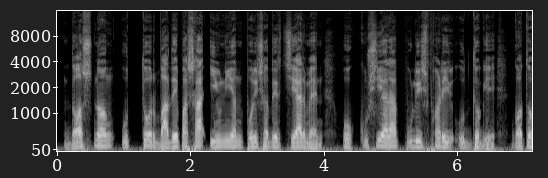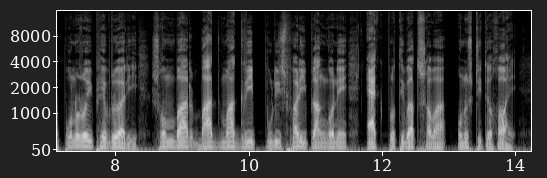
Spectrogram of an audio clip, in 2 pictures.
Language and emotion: Bengali, neutral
